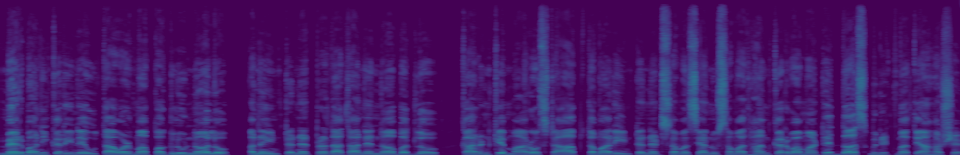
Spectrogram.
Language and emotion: Gujarati, fearful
